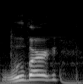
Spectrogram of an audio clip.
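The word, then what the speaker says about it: WUBRG: black red green and if you ever hear us say something like wuburg that's basically the phonetic pronunciation of all of these just blue gets assigned with the letter U So when you say them phonetically they look like wubert or at least sound like it anyway just wanted that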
